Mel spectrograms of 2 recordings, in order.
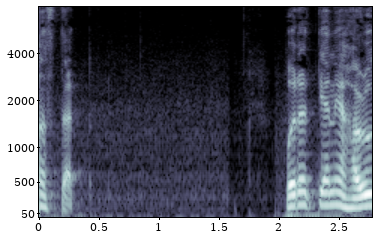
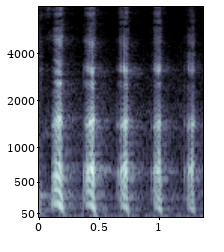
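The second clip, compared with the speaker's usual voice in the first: soldier's laugh; 8 semitones higher than usual. A narrator's reading. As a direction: laugh at the girl's answer. Soldier laughs at her answer.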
